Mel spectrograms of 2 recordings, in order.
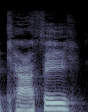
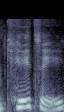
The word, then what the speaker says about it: Katy: know why because the the way it's spelled I just want to say Kathy I don't know why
